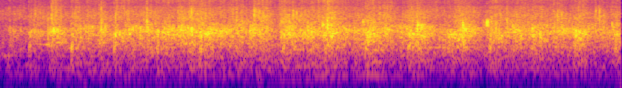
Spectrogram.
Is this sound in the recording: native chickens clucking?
no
